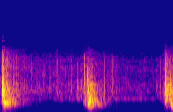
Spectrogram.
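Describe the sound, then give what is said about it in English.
Three slow, heavy footsteps land on the hollow wooden boards of a porch, each a dull thump with a short resonant ring, spaced well apart, with no voices. “He says he heard steps on the porch.”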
